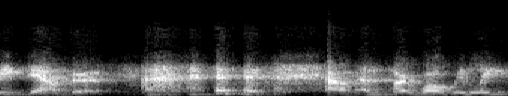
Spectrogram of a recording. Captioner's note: laughter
